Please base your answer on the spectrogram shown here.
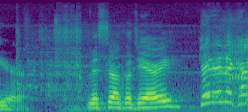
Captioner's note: car engine roaring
